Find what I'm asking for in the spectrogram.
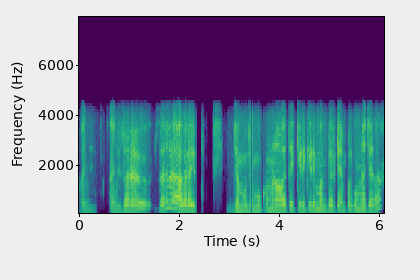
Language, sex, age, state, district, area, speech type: Dogri, male, 18-30, Jammu and Kashmir, Jammu, rural, conversation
